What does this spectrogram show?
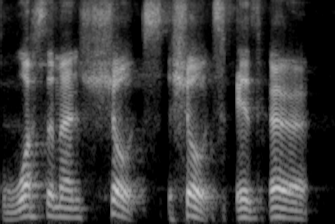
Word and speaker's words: Wasserman Schultz: I think somebody sent me the pronunciation. Let me listen. Okay, so it's Wasserman Schultz.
